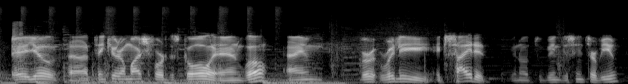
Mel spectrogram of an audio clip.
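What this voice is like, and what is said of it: Mexican Spanish accent in English. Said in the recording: “As you might be able to tell from his accent... He is from Mexico”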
